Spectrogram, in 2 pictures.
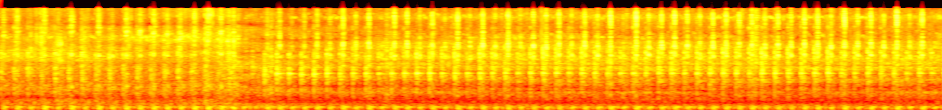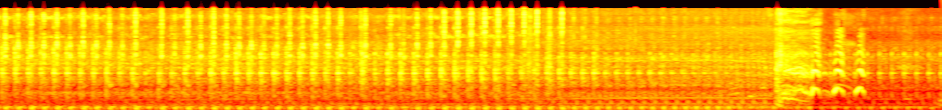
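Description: The single-cylinder diesel engine of a two-wheel hand tractor runs steadily under load with an even, rapid chugging firing beat while it ploughs the field. Near the end there is a brief, louder, uneven burst of sound.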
